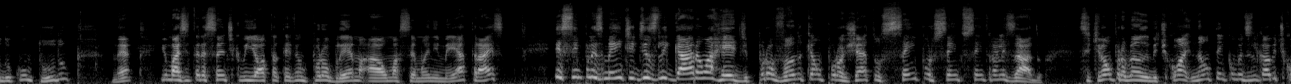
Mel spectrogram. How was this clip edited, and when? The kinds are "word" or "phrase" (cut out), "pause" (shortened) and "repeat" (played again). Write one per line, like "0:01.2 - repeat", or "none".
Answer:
none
